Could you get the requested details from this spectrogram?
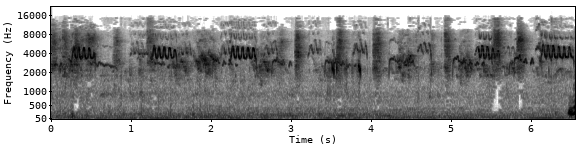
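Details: A group of fifteen budgerigar chicks together gives a jumble of high, harsh chirps. The calls come in irregular bursts, some with several voices overlapping.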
